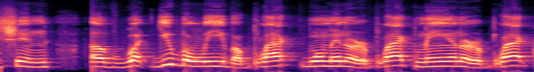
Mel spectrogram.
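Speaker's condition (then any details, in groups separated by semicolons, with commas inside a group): Cerebral palsy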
